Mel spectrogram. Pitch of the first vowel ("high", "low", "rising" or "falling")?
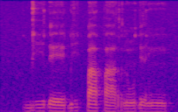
low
